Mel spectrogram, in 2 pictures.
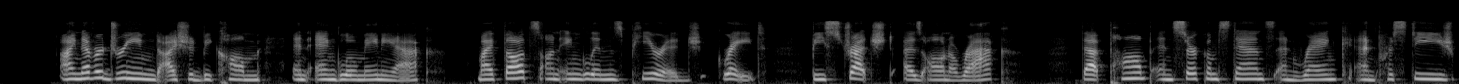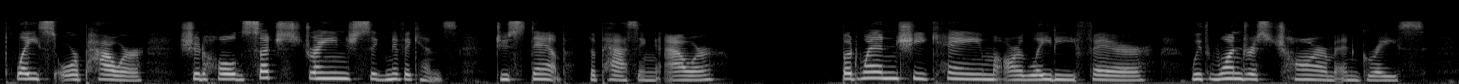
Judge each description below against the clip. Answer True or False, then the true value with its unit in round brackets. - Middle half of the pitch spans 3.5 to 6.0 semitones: False (2.9 semitones)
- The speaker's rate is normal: False (105 wpm)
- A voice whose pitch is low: False (230 Hz)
